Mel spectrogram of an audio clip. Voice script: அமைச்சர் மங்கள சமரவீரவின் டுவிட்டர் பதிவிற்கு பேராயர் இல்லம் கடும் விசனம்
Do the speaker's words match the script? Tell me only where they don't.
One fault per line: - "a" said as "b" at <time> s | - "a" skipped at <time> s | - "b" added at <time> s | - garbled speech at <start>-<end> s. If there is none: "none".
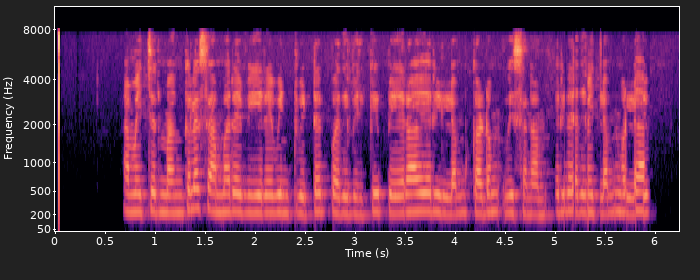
- garbled speech at 5.0-6.0 s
